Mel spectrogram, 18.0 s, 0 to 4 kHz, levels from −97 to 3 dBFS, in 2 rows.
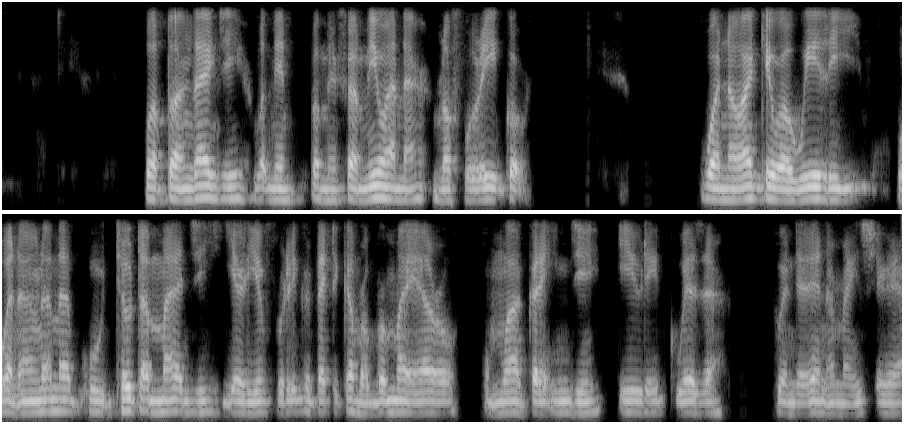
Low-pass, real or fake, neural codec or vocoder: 3.6 kHz; fake; codec, 24 kHz, 0.9 kbps, WavTokenizer, small release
